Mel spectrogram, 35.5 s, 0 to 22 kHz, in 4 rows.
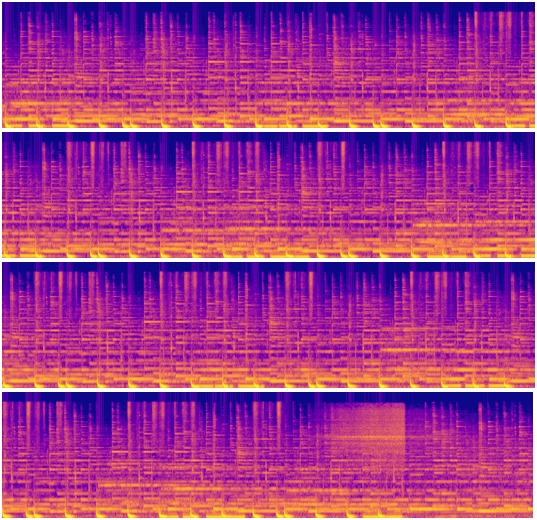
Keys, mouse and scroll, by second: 0.2 right click, 0.8 right click, 1.5 alt+click, 2.4 alt+click, 3.6 z, 4.4 click, 5.2 right click, 6.1 click, 6.9 right click, 7.9 right click, 9.7 click, 10.3 ctrl+z, 11.5 click, 12.3 right click, 13.1 right click, 13.9 right click, 15.4 click, 16.4 click, 17.4 click, 18.3 click, 19.2 click, 20.8 click, 25.6 right click, 27.2 click, 28.8 right click, 29.4 right click, 30.6 right click, 31.6 click, 32.3 click, 32.8 click, 33.3 click, 33.6 click, 34.0 click, 34.5 click, 34.9 click.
